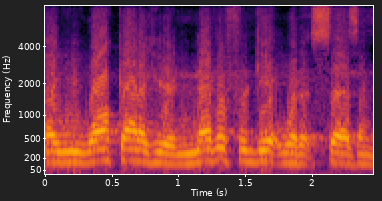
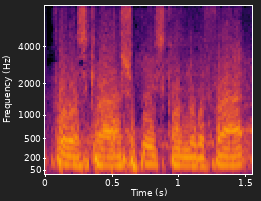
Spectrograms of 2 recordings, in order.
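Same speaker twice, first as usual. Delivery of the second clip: store PA page; 5 semitones lower than usual. Retold or imitated.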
